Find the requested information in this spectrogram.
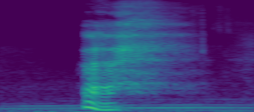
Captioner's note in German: stöhnt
